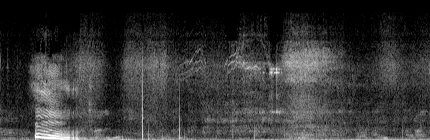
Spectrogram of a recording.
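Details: A rescued Chiweenie that resembles a miniature dachshund puppy gives one high, falling whine, a hungry cry, followed by quiet room sounds.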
